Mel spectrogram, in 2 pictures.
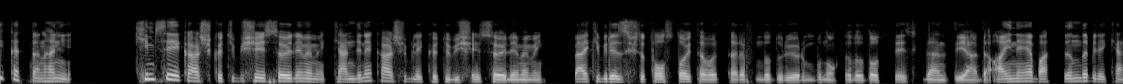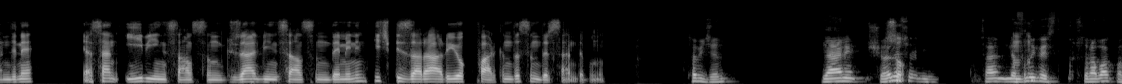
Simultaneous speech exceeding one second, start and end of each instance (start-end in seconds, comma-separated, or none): none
